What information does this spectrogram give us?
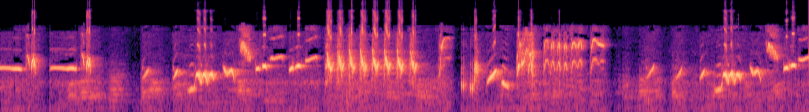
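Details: Magpie-robin singing energetically: a varied, loud song of whistled notes, sliding slurs and harsh squawks, with a rapid buzzy trill of repeated notes in the middle and scratchy chatter between phrases.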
